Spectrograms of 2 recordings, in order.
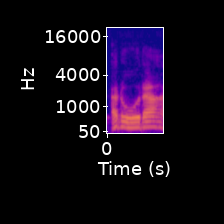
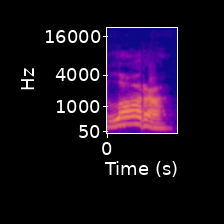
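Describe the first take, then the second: First: AURORA with its opening vowel, "a-RO-ra"; name as intended. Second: LAURA in two syllables, higher and louder; misheard as Laura. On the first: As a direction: introduce yourself as AURORA, all three syllables. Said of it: "that way I was like". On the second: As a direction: echo the name wrongly as a punched "LAW-ra". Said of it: "they were going". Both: Retold or imitated.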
